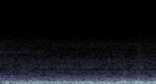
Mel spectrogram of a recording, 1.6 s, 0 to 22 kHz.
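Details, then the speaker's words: Dodge Intrepid at idle with a flashing check engine light after a coolant bleeder housing job: low, lumpy, shaking, stumbling idle; cylinder 1 misfire caused by an unplugged injector connector. "and it's throwing a p 0 201 code which is a a misfire on cylinder one which i'm thinking is caused being caused by a loose connector on an injector"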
